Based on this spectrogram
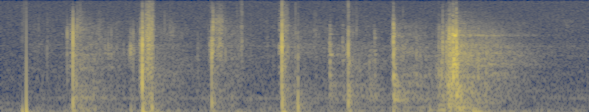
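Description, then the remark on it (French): A woman goes down a staircase: a quick, fairly steady series of about ten hard taps and thuds over a few seconds, with no voices. “Elle descend les escaliers.”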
